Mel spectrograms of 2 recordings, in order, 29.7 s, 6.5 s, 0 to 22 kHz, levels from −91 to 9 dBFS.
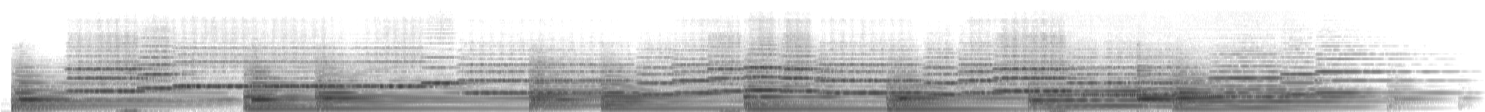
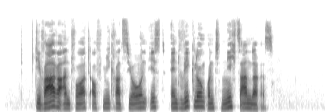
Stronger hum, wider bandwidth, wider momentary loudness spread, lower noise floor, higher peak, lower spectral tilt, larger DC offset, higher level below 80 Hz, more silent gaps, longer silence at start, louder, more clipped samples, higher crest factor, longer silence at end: neither; second, 7.8 kHz vs 12 kHz; second, 9 LU vs 19 LU; second, -65 dBFS vs -82 dBFS; second, -10 dBFS vs -4 dBFS; first, -8 dB/octave vs -6 dB/octave; neither; first, -50 dBFS vs -76 dBFS; neither; second, 0.2 s vs 0.7 s; about the same, -25 LUFS vs -24 LUFS; neither; second, 16 dB vs 22 dB; first, 1.4 s vs 1.1 s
